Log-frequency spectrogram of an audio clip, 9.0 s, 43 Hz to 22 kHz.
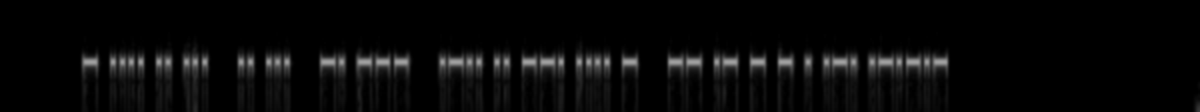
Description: Morse code, heard as a keyed tone, about 34 wpm, 700 Hz. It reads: THIS IS NO LIGHT MATTER.
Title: Sentences from Top 1000 Words - Review Part 1 - 35wpm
